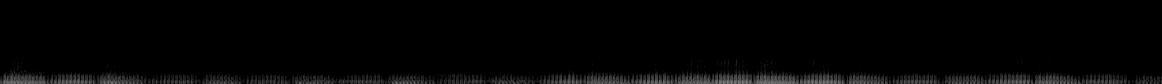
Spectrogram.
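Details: House cat's purr captured binaurally for ASMR: low vibrating rumble in quick breath-linked pulses, softer in the middle stretch and swelling louder after six seconds.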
